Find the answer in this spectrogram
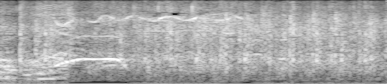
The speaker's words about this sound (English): You can clap, though, for Michael Whalen's art.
